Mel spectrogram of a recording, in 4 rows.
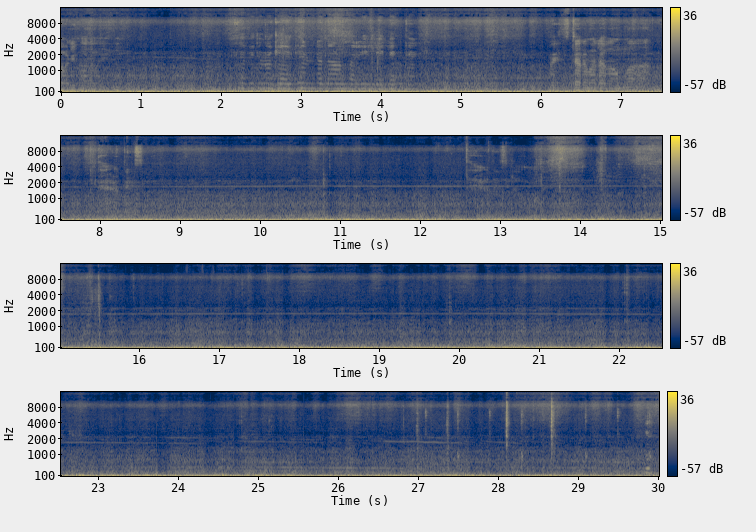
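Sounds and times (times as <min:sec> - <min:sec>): car engine and road rumble: 0:00.0 - 0:30.0
faint thin whine: 0:17.2 - 0:30.0.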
